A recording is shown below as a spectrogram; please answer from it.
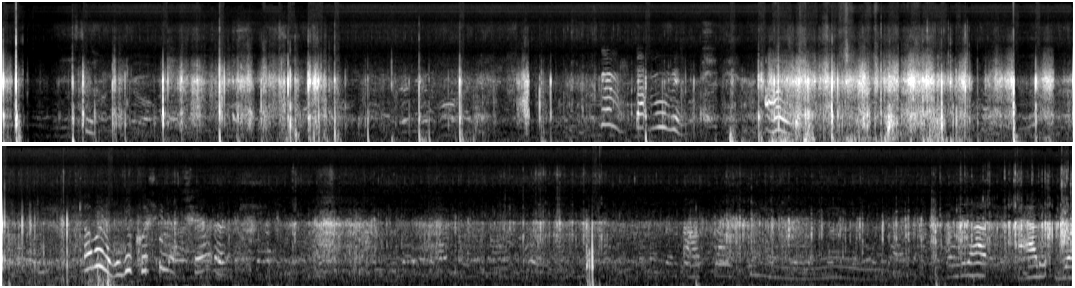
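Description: Children's voices talking indistinctly close to the microphone, loudest in the middle, with frequent knocks and rubbing from a handheld phone being moved about.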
